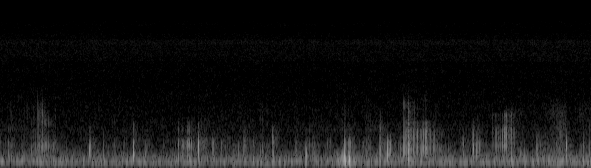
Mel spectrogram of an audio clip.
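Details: A woman's own stomach, heard as if lying on her belly while she works at a computer: low, bubbling gurgles and rumbles with scattered squelches throughout. Ordinary stomach growling (borborygmi).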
